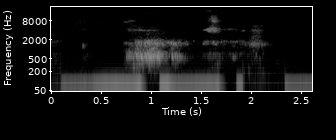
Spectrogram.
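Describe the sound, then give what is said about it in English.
A deep breath, a long, airy inhale with a faintly wheezy edge, quiet overall, trailing off into a couple of shorter, softer breath sounds. “Nice deep breath.”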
